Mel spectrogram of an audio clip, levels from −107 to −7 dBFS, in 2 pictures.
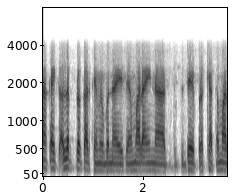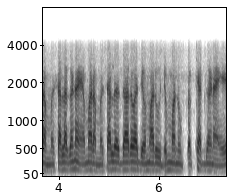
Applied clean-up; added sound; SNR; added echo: none; none; none; none.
